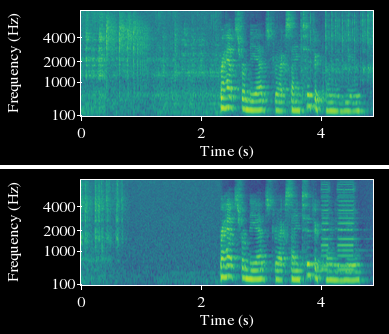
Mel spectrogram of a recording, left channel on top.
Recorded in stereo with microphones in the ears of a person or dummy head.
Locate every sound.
2.3 s a woman speaking: 25° right (ahead or behind), 4 m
